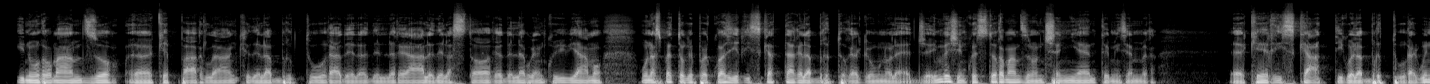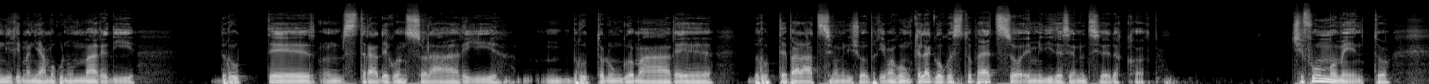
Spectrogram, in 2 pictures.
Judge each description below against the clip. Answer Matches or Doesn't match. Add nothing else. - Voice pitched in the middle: Doesn't match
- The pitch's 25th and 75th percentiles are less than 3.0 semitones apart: Matches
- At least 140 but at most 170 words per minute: Matches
